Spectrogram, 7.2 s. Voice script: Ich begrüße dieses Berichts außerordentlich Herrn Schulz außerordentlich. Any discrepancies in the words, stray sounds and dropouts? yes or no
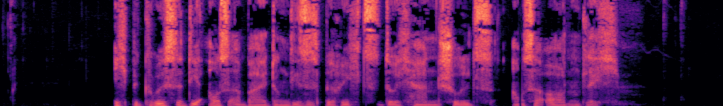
yes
